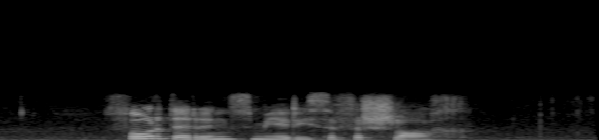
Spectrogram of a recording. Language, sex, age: Afrikaans, female, 20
